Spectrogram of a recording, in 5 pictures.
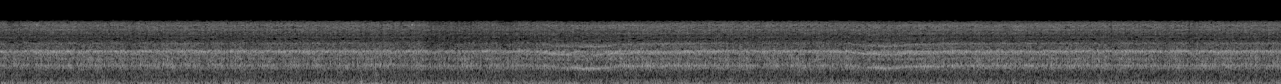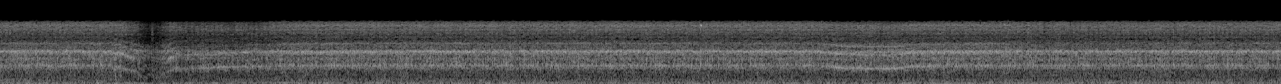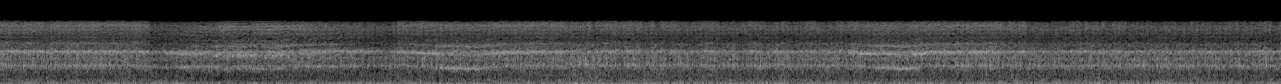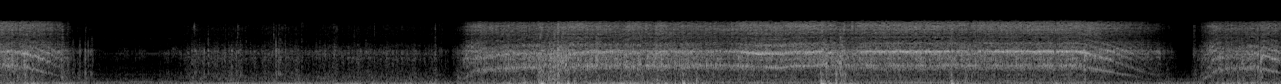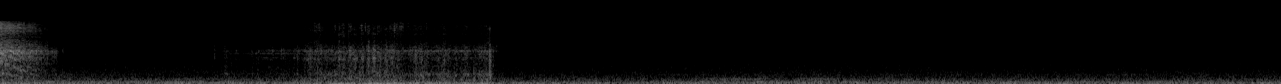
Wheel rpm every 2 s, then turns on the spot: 230, 240, 230, 230, 230, 230, 230, 190, 230, 230, 230, 230, 230, 230, 220, 230, 230, 230, 230, 90, 20, 90, 230, 230, 170, 50, 0, 10, 0, 0, 0, 0.
40-42 54-56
